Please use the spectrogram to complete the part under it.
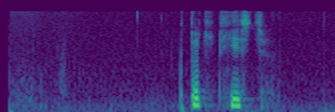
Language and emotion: Russian, neutral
